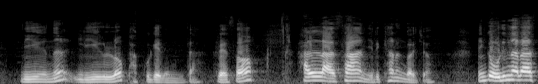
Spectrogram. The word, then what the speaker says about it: 한라산: 리을로 바꿔 버리는 거예요 우리가 한라산 그렇게 쓰죠 그러나 발음은 할라산 그렇게 발음을 합니다 역시 할 한해 니은 라의 리을이 연결되기 때문에 이것을 꺼려해요 그래서 자연스럽게 니은을 리을로 바꾸게 됩니다 그래서 할라산 이렇게 하는 거죠 그니까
